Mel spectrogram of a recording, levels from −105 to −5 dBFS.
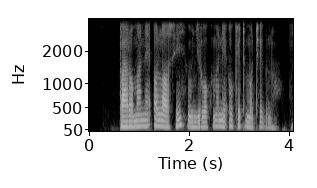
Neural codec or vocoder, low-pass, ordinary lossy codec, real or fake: none; 3.6 kHz; Opus, 24 kbps; real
